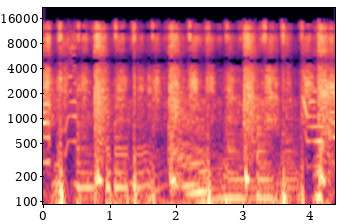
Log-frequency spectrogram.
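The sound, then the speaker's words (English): Dogs barking in a steady rhythm on the Talkin' Pets show, short harmonic yaps repeating about twice a second over a full, music-like backing, loud with no talking. “These are clapping dogs, rhythmic dogs, harmonic dogs, house dogs, dogs, dogs of the world unite, dancing dogs.”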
